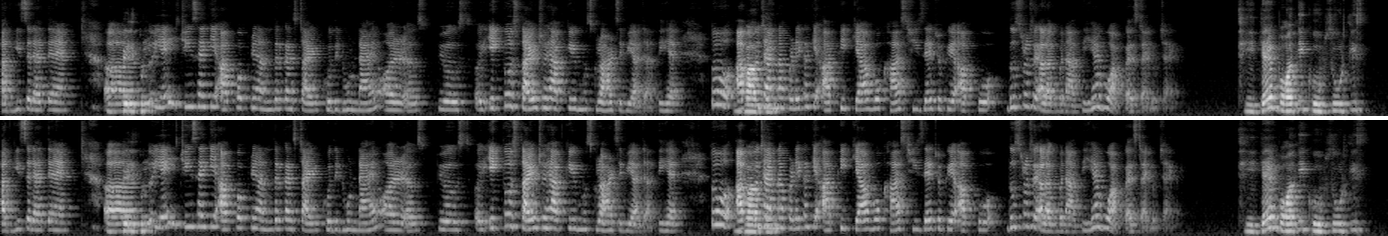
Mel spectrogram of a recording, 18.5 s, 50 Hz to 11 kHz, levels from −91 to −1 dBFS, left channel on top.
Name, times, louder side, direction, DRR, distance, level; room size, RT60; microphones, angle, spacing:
voice 1, 0.0-5.6 5.8-15.6, right 2 dB, 40° right, 0 dB, 2.0 m, -29 dB
voice 2, 1.6-2.0 9.9-10.3 16.6-18.1, left 3 dB, 35° left, 3 dB, 1.4 m, -22 dB
5.5 x 4.3 x 6.3 m, 0.36 s
head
